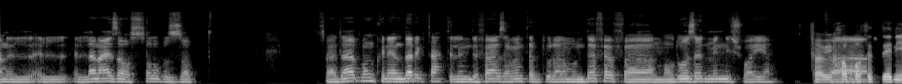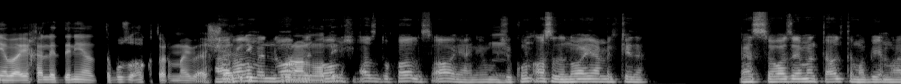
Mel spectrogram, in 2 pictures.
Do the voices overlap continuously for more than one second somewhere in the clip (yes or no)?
yes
